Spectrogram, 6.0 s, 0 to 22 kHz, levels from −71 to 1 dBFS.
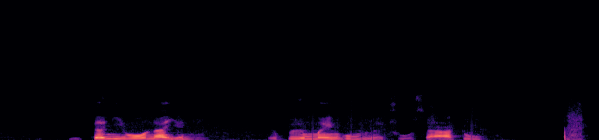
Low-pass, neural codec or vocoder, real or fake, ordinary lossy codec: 7.2 kHz; none; real; Opus, 24 kbps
